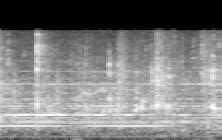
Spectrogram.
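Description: Basset hound crunching ice cubes in her mouth: a few crisp cracks and clicks spread through the moment, over steady background music.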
